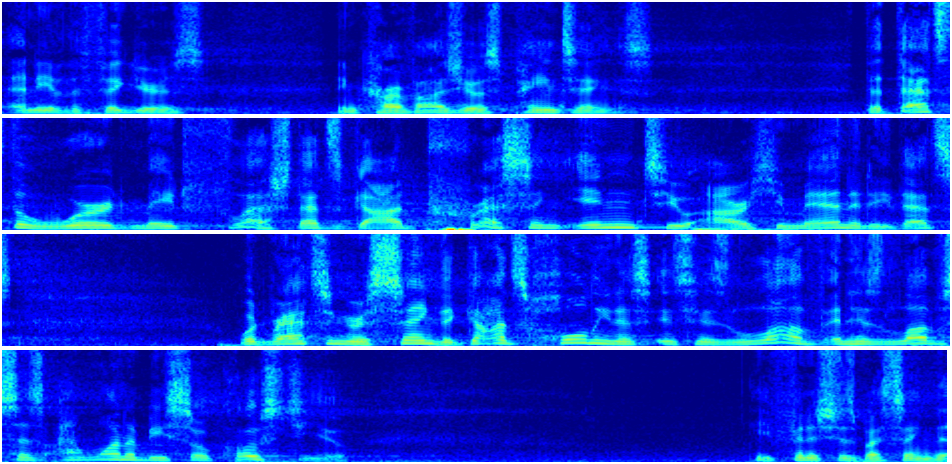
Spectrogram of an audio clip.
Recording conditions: large echoing room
